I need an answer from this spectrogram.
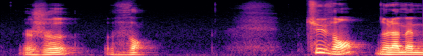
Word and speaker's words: vends: Je vends. Je vends. Voyez-vous ? Nous rajoutons un S. Un S qui bien sûr ne se prononce pas. Je vends.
